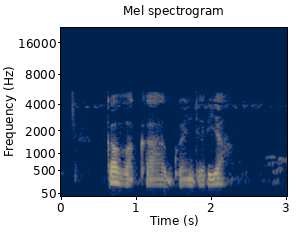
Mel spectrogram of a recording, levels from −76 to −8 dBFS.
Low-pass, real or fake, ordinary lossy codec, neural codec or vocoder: 5.4 kHz; real; MP3, 32 kbps; none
